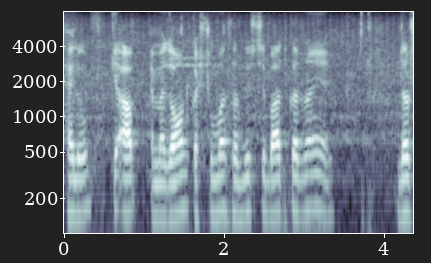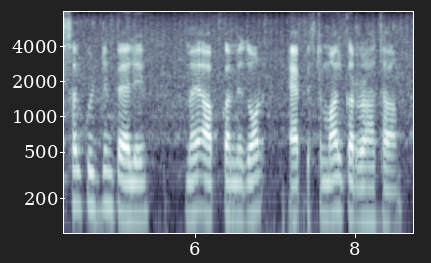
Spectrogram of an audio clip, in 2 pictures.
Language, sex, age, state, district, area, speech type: Urdu, male, 18-30, Uttar Pradesh, Shahjahanpur, rural, spontaneous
